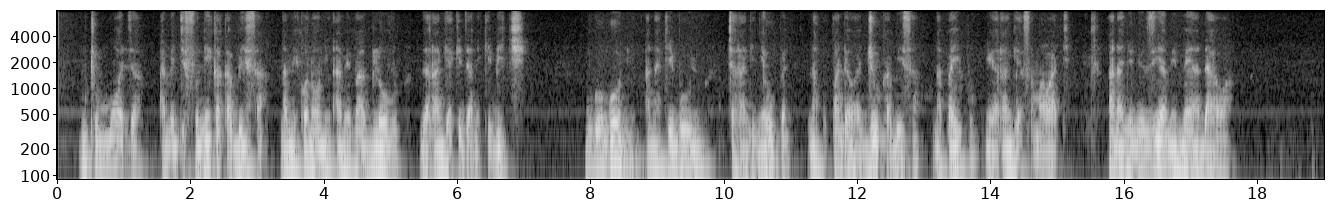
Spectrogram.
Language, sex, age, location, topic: Swahili, male, 18-24, Kisumu, health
